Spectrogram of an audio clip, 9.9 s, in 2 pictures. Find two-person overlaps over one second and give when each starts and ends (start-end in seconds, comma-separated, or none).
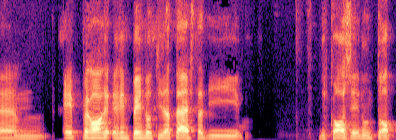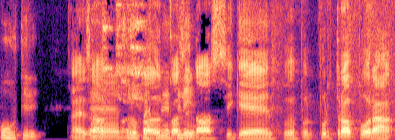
6.0-7.5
